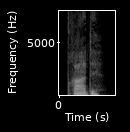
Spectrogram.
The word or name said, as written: dratte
